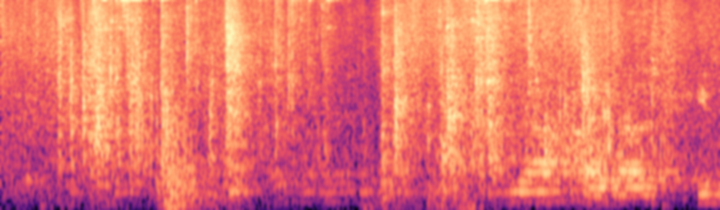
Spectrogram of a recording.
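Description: A few sharp clicks and knocks, then a man's voice singing or humming held notes in the second half.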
